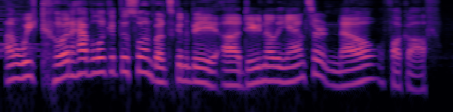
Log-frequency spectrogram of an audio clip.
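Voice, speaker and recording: A man's voice: fairly high pitch, fairly quick, darkish tone, dry recording. A man giving casual, opinionated livestream commentary on a visual novel game, with wry, profane grumbling. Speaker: game streamer.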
